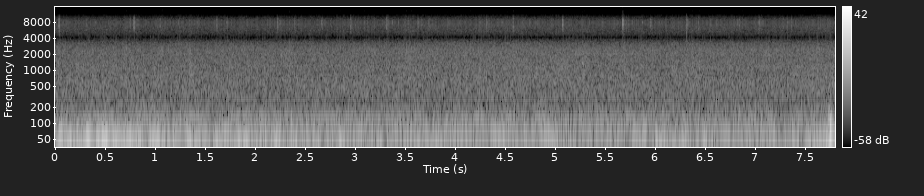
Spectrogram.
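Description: Steady rain falling on grass and leaves, a constant hiss with faint scattered drop ticks and a low rumble underneath.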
